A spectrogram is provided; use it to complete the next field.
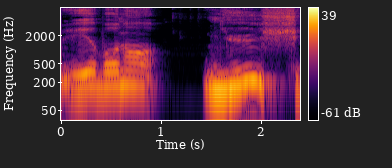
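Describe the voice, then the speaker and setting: A put-on character voice at a middle pitch. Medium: fan dub. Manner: authoritative, calm.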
